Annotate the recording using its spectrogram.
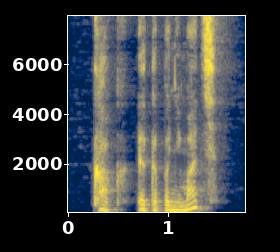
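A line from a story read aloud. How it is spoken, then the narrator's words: Quiet question. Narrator (Russian): спросила я тихо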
